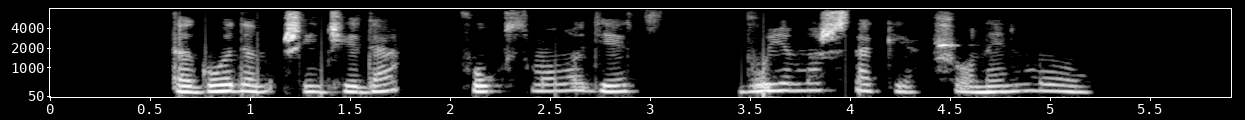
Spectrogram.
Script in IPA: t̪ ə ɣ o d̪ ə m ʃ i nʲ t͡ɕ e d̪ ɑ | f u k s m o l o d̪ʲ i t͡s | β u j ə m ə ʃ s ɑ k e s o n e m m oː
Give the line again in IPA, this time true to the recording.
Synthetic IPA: t̪ ə ɣ o d̪ ə m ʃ i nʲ t͡ɕ e d̪ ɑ | f u k s m o l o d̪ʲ e t͡s | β u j ə m ə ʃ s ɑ k e ʃ o n e n m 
